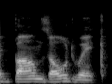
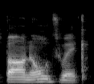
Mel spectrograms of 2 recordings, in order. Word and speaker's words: Barnoldswick: He always says, Potsy, if you're listening, you always say Barnes Oldwick, and it's Barnoldswick.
